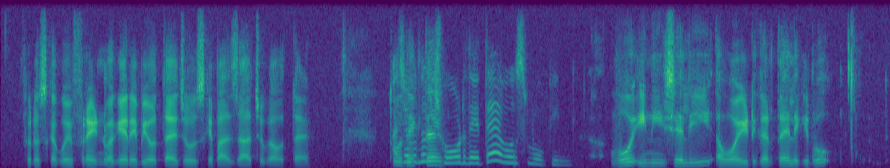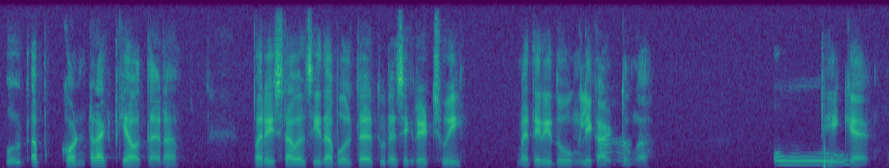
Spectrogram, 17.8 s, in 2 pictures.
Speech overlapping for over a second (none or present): none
